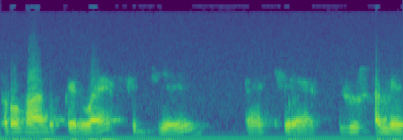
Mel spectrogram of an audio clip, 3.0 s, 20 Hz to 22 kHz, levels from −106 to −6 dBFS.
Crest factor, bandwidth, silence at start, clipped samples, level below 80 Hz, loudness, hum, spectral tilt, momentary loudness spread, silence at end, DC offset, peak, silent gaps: 18 dB; 19 kHz; 0 s; under 0.1%; -50 dBFS; -28 LUFS; none; -6.5 dB/octave; 12 LU; 0 s; under 0.1%; -10 dBFS; none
